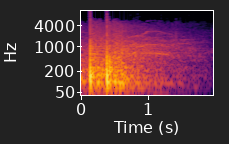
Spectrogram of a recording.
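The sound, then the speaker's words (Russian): Two sharp firecracker bangs go off in quick succession, followed by crackling and a long, fading rumble of fireworks echoing. “я до сих пор ненавижу новогодние праздники и всех тех людей, которые, значит, не понимая, как это может травмировать других, просто ради прикола выходят и начинают запускать, значит, все эти петарды, взрывы и прочее дерьмо.”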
